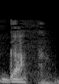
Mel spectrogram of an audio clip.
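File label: "gap", Nigerian Pidgin, male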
